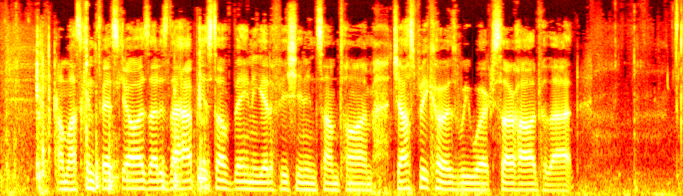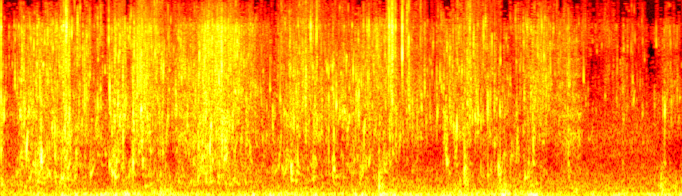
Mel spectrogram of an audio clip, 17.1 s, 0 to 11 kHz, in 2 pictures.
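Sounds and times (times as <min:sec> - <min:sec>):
water splashing against kayak hull: 0:07.9 - 0:17.0
small splashes: 0:08.4 - 0:17.0.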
